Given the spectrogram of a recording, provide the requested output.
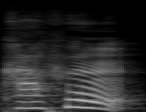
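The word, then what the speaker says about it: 花粉: And then as for the Chinese pronunciation, you have kahun.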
